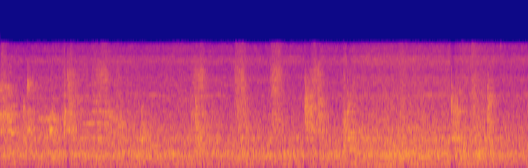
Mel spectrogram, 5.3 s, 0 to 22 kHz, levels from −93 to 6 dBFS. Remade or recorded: recorded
